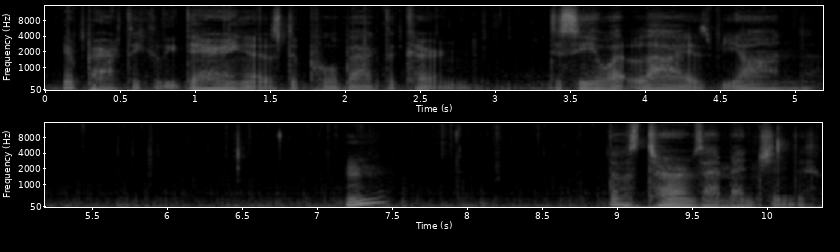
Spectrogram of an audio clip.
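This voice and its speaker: A man playing a suave, sadistic vampire lord in an intimate ASMR roleplay, formally polite, breathy and teasing. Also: sits low, a little mellow, slight background noise, heavily acted. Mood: seductive, admiring, then teasing, insistent.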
